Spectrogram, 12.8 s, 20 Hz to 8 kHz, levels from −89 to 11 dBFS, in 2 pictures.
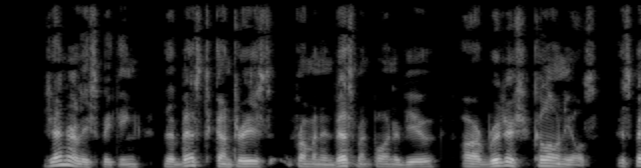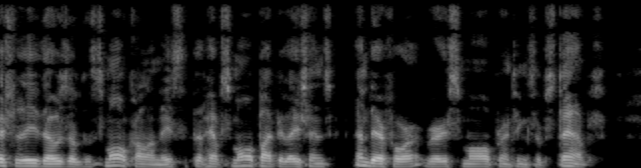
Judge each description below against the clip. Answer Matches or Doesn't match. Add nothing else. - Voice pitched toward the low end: Matches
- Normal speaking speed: Matches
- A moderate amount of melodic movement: Matches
